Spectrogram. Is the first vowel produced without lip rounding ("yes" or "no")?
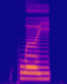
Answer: yes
